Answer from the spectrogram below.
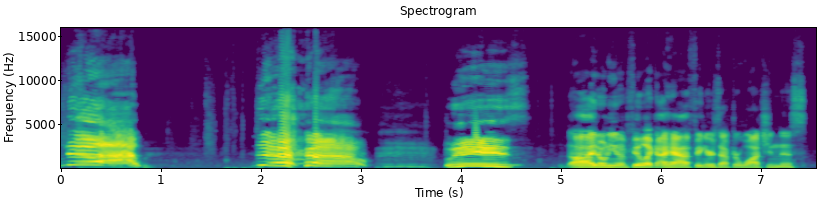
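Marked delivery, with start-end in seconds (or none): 0.1-4.7 high, loud cries of dismay; anguished shout. Real, not acted. Player watches progress lost, anguished shouts. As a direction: wail it out, begging. Climber falls in game.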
